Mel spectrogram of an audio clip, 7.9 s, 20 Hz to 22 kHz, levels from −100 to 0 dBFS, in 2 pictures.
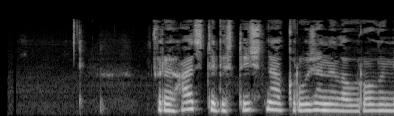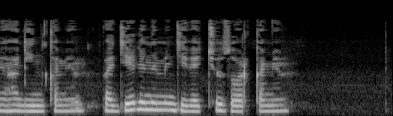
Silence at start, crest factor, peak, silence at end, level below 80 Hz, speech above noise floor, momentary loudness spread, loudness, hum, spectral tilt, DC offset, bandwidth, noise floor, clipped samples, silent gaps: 0.8 s; 18 dB; -10 dBFS; 1.05 s; -74 dBFS; 44 dB; 12 LU; -27 LUFS; none; -4.5 dB/octave; under 0.1%; 11.5 kHz; -70 dBFS; under 0.1%; none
